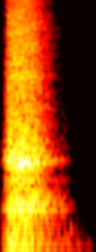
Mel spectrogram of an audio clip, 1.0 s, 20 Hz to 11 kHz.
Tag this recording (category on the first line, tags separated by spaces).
Speech > Solo speech
mid-20s VA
